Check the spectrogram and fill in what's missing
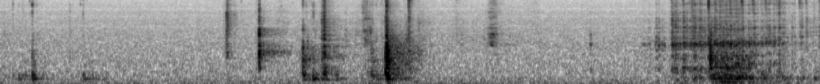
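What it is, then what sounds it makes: Dry bar soap. An orange striped bar of very dry solid soap, held in the hand, is scraped and cut with a green box cutter blade, shaving off crumbly flakes. Several short, crisp, scratchy cuts with a bright edge snap out one after another, ending in a longer rough scrape as the flakes crumble away.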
